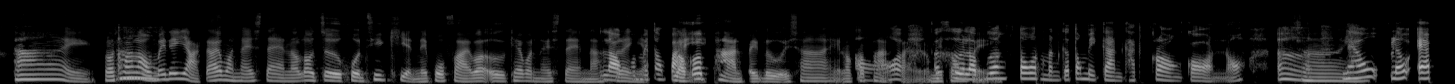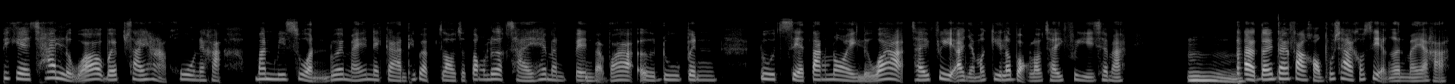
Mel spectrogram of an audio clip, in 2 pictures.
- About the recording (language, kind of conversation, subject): Thai, podcast, คุณคิดอย่างไรเกี่ยวกับการออกเดทผ่านแอปเมื่อเทียบกับการเจอแบบธรรมชาติ?
- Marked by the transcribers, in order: in English: "one night stand"; in English: "one night stand"; other noise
